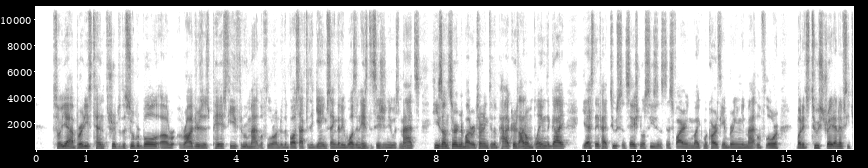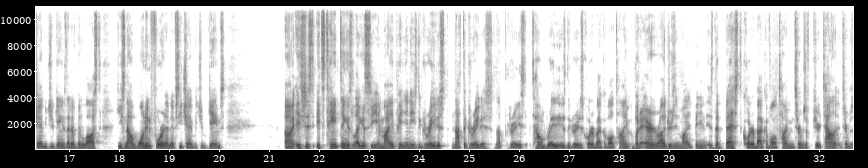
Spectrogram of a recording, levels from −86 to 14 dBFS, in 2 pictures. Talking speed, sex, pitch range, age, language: 235 wpm, male, 105-130 Hz, 20-39, English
